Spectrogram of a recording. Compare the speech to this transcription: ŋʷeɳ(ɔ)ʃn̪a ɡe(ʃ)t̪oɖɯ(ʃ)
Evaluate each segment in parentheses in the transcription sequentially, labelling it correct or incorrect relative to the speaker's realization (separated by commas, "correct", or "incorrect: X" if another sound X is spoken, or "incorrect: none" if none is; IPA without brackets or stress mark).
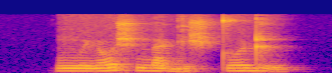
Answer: correct, correct, incorrect: none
